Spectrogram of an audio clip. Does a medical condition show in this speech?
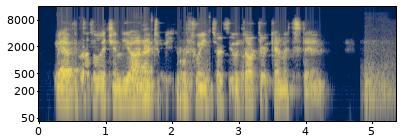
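No.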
